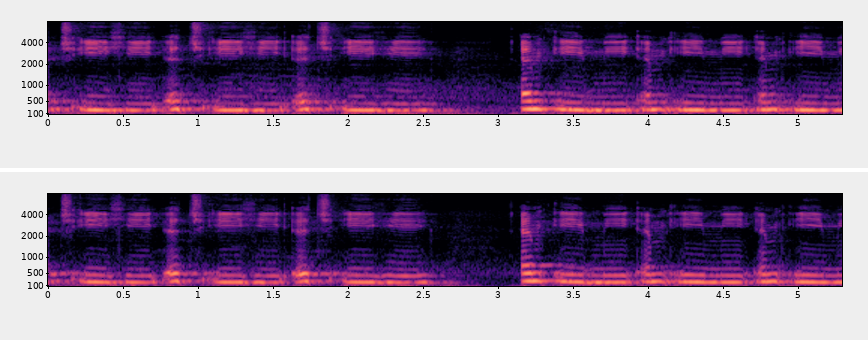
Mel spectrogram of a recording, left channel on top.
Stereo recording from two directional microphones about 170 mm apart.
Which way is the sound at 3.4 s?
40° right (ahead or behind).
